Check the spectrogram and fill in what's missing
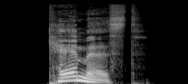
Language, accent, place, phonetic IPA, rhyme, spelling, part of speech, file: German, Germany, Berlin, [ˈkɛːməst], -ɛːməst, kämest, verb, De-kämest.ogg
- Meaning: second-person singular subjunctive II of kommen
